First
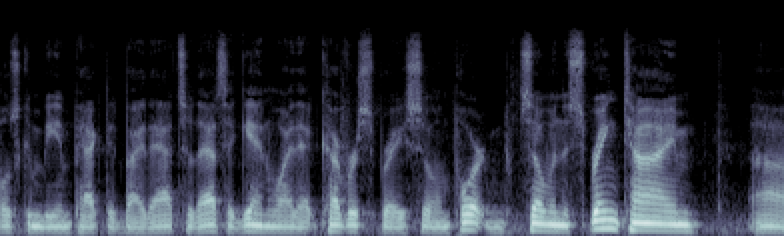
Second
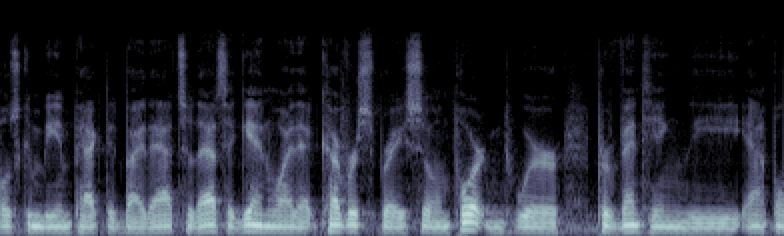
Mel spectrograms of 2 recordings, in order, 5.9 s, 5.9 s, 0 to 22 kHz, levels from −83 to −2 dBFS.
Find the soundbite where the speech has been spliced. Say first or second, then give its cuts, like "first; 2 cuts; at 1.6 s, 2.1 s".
first; 1 cut; at 3.8 s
